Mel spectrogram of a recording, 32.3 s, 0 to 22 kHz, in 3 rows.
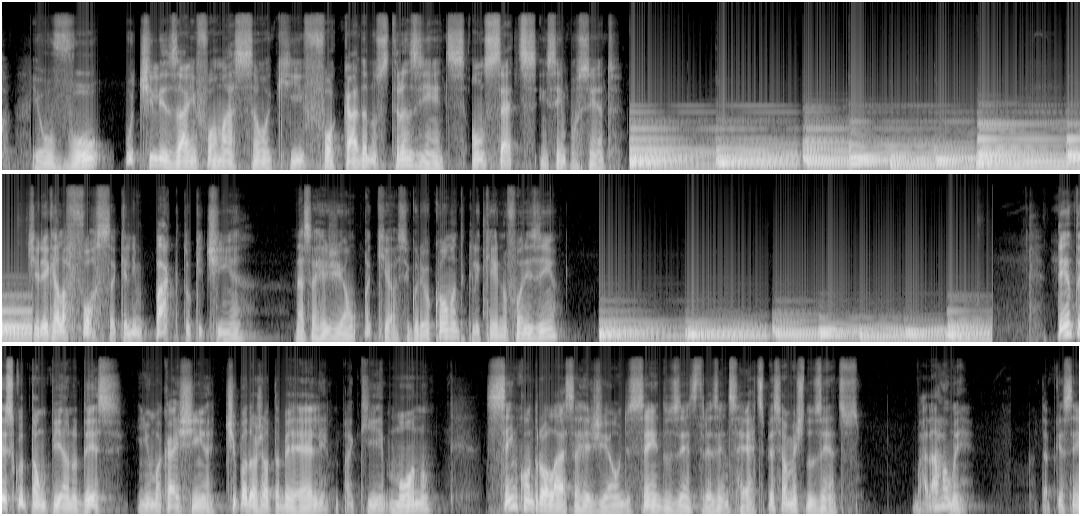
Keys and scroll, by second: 5.8 space, 11.0 space, 16.2 super+space, 17.0 space, 20.5 space.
